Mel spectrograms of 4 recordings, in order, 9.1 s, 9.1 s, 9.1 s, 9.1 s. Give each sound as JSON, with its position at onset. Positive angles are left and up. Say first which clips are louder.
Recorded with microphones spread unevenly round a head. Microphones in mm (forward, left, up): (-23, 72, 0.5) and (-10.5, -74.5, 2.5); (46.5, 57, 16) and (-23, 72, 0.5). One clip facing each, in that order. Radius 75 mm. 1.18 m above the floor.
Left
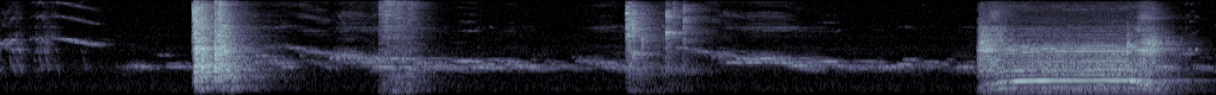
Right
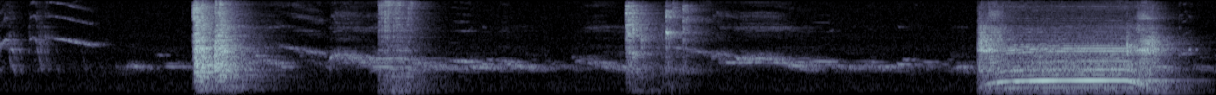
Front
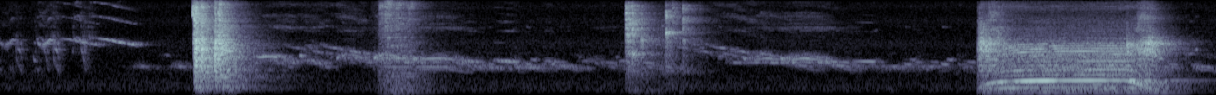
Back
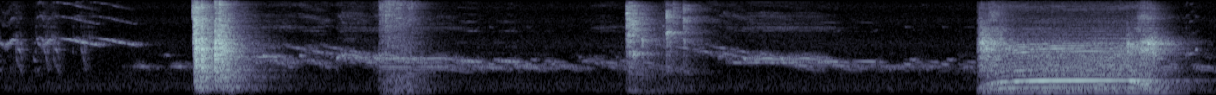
{"t": 1.4, "sound": "a camera shutter", "louder": "even, front 1 dB", "azimuth_deg": 75, "distance_m": 0.7}
{"t": 2.8, "sound": "keys jangling", "louder": "right 1 dB, front 3 dB", "azimuth_deg": -60, "distance_m": 0.9}
{"t": 4.7, "sound": "crushing", "louder": "right 1 dB, front 2 dB", "azimuth_deg": -5, "distance_m": 1.1}
{"t": 7.3, "sound": "a blender", "louder": "right 1 dB, front 3 dB", "azimuth_deg": -30, "distance_m": 0.5}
